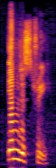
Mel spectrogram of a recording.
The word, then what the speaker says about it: industry: you can see here the stress is on in industry perfect industry the dust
